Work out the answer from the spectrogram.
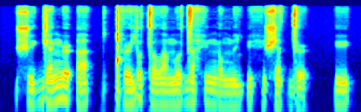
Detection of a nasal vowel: absent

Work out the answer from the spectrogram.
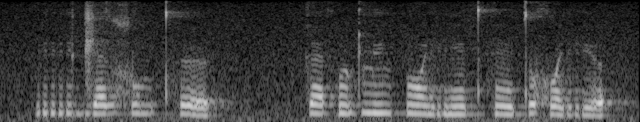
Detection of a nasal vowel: present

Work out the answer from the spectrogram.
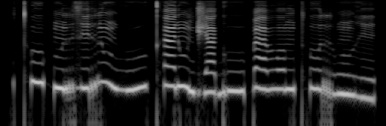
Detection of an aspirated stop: present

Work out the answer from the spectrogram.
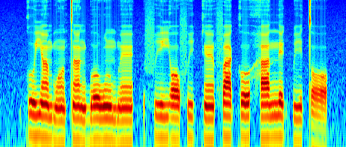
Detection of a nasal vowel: present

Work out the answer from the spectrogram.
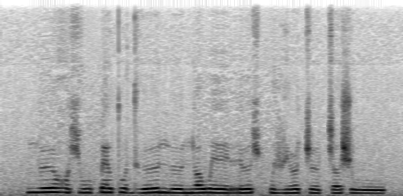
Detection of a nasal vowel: absent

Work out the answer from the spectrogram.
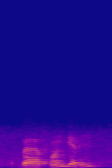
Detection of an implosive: present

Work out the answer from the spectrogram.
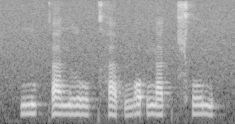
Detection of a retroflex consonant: absent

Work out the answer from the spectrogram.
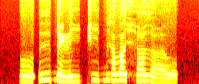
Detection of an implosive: present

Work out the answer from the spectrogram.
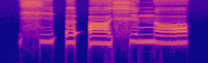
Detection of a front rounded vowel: absent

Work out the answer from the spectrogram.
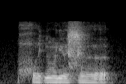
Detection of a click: absent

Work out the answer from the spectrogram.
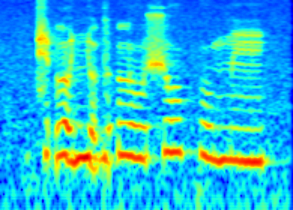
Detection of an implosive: absent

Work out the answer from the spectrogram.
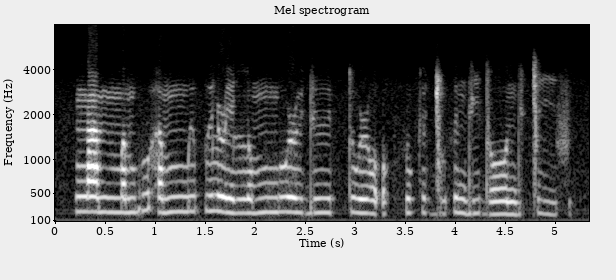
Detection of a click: present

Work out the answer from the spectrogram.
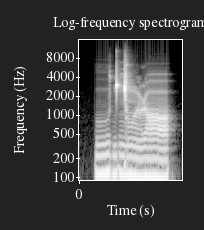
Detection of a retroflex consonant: present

